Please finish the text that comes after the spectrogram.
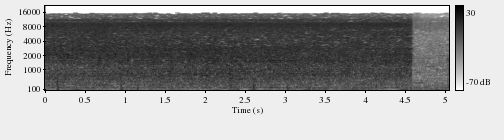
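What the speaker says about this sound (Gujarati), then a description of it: "ત્યારબાદ આપણે ટામેટાની ગ્રેવી જે કરી શકીએ તે નાખી દઈશું" Tomato gravy poured into hot oil with spluttered cumin seeds and curry leaves, a loud steady broadband sizzle close up that runs unbroken for several seconds, then drops off abruptly near the end.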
